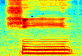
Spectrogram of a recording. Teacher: بعض بچے شین کی ادائیگی کے وقت آواز ناک میں لے کے جاتے ہیں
